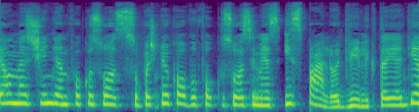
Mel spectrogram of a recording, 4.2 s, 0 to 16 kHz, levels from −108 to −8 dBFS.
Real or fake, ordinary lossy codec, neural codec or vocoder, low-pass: real; AAC, 48 kbps; none; 14.4 kHz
